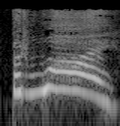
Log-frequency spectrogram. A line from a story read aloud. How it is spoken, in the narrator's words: Mother cried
